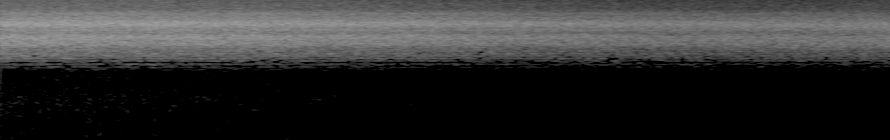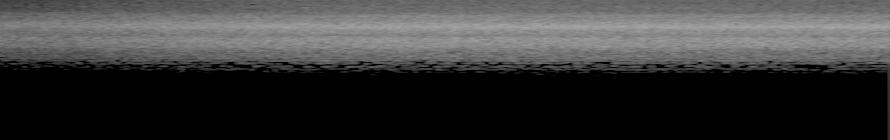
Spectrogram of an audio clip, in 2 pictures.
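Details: Cicadas in summer producing a constant sizzling high drone that eases quieter in the middle before swelling back to full strength; nothing else is heard.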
